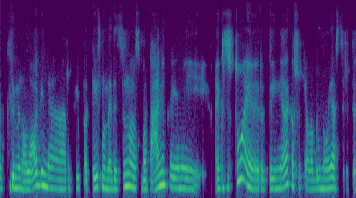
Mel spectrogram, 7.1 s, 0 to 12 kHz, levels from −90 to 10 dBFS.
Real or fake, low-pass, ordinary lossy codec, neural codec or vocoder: fake; 10.8 kHz; Opus, 16 kbps; codec, 24 kHz, 3 kbps, HILCodec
